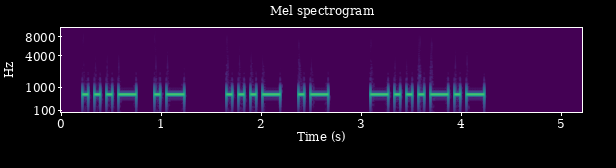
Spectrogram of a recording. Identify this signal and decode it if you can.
Morse code, heard as a keyed tone, about 20 wpm, 650 Hz. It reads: VA VA <BK>
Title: POTA QSO Practice - 20wpm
